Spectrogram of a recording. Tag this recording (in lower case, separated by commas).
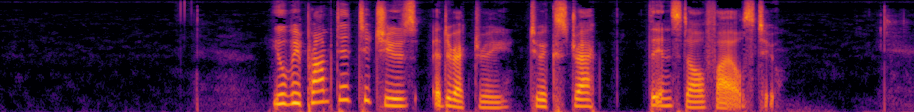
speech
